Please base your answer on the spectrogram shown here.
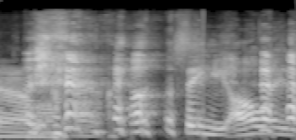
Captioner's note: laughs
